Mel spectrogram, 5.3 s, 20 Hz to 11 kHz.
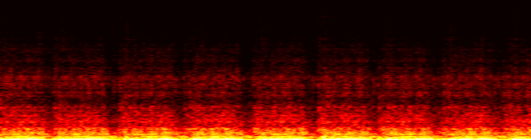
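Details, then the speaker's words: Diesel van after replacing the fuel tank lift pump (fuel solenoid) and fuel filter, just restarted; lumps and hunts unevenly, surging about every 1.5 seconds while purging air and building pressure, soon sounding healthier. "just going to let her CH for a bit cuz this is obviously the new pump so she's jugging"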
